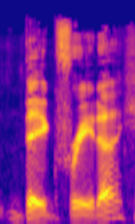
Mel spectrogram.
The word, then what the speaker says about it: Big Freedia: So the I is silent, but it's definitely Big Freedia. – Okay, and from Big Freedia, here's a song called Excuse.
